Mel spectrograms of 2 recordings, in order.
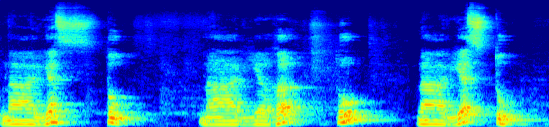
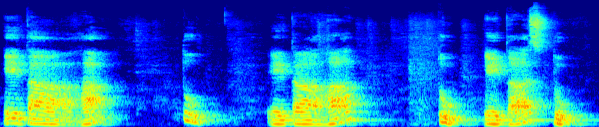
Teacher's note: हा जो विसर्ग आहे याचा स होत असतो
